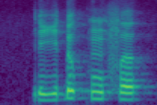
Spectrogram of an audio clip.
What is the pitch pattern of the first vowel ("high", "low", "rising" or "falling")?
low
